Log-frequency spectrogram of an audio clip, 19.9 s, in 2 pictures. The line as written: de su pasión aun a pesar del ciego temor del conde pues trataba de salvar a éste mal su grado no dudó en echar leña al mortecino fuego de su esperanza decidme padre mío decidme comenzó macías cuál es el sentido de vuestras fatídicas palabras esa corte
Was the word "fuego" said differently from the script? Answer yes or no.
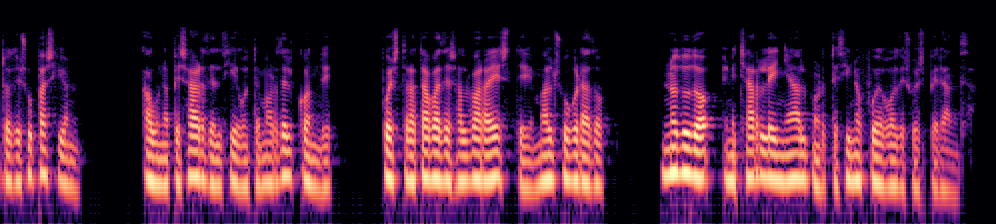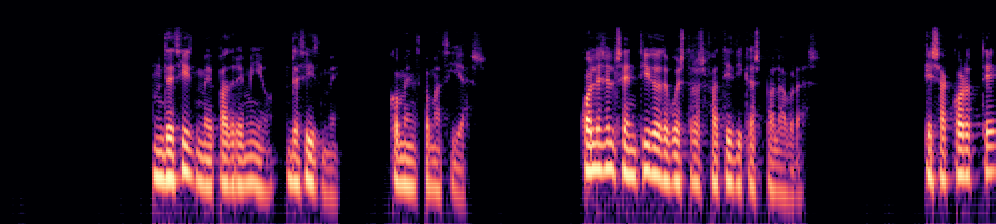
no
